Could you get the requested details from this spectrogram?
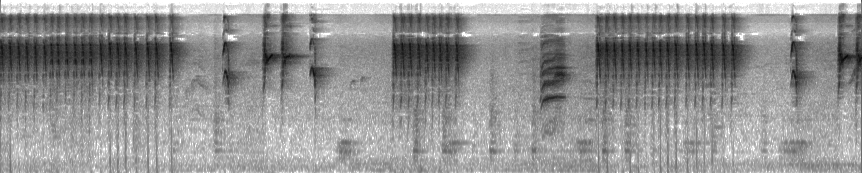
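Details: Orange-bellied leafbird song for training songbirds: long harsh rapid rattling trills lasting over a second, alternating with short sharp whistled notes and chips.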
